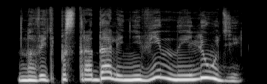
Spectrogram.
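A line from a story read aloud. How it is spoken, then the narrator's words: Theatrical exclamation. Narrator (Russian): С интонациями актрисы из фильма воскликнула я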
